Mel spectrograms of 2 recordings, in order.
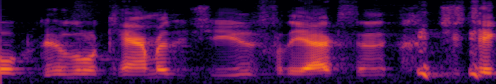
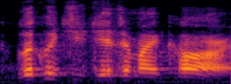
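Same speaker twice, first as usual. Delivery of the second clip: retold yelling; 8 semitones higher than usual. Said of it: "starts yelling at me".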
